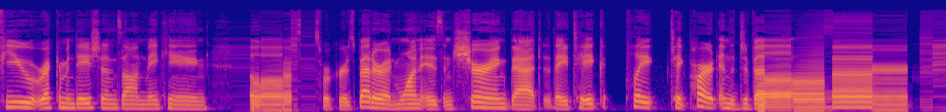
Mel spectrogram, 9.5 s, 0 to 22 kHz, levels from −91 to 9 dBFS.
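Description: Robotic sound from repeated short buffers hits this speech clip from 2.32 to 3.19 s, between "recommendations on making" and "workers better and one", and from 7.58 s to the end after "take part in the". Each stretch becomes a rigid metallic buzz at 93.8 Hz. That likely comes from a roughly 11 ms block being replayed almost continuously while the incoming audio was skipped.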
